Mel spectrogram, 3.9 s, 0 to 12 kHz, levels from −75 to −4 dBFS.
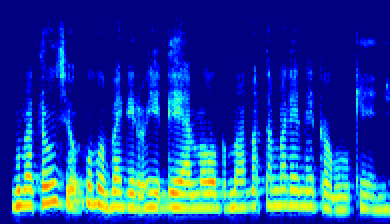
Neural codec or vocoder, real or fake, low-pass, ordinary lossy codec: codec, 24 kHz, 0.9 kbps, WavTokenizer, medium music audio release; fake; none; none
